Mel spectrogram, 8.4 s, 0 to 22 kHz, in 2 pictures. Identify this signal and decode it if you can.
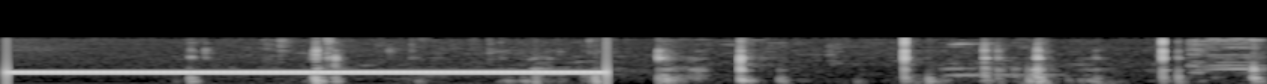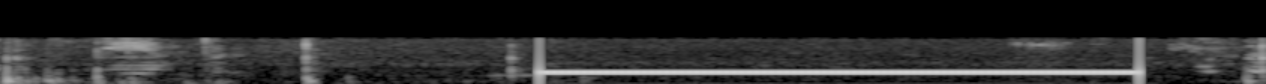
Ringback tone (North America), 440 + 480 Hz.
